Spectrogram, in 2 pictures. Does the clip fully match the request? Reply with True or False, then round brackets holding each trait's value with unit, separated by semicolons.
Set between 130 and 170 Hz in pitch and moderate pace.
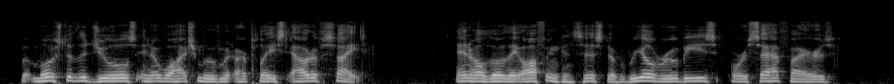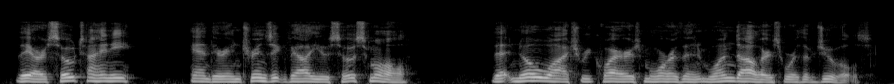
True (135 Hz; 150 wpm)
